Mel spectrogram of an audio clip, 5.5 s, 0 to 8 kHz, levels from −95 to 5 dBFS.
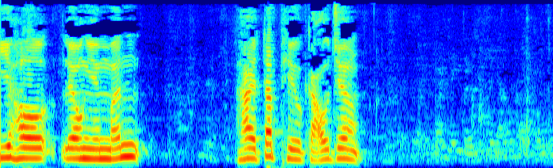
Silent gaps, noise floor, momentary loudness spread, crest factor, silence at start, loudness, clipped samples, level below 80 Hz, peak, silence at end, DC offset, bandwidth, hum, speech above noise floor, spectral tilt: none; -56 dBFS; 8 LU; 16 dB; 0 s; -15 LUFS; under 0.1%; -64 dBFS; 0 dBFS; 1.95 s; under 0.1%; 7.6 kHz; none; 43 dB; -7 dB/octave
